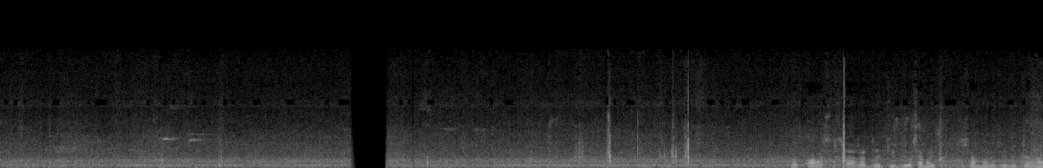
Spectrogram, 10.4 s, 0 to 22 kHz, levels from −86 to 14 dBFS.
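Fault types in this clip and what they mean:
Call audio freeze: At 3.51 s the sound stops for about 0.35 s, mostly silent, then resumes where it left off. Likely packets stalled and the jitter buffer ran dry.
Skip ahead: Around 4.12 s playback jumps forward, dropping about a tenth of a second of audio, and the two sides are spliced almost directly together.
Jitter buffer slow-down: From 4.38 to 5.24 s the buffer stretches things by repeating tiny pitch-period chunks, adding 118 ms, so it runs at 87% speed, same pitch.
Jitter buffer speed-up: From 9.07 to 10.41 s it trims short pitch-period slices to shed roughly 0.3 s of backlog, so audio plays at 123% speed and sounds hurried.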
